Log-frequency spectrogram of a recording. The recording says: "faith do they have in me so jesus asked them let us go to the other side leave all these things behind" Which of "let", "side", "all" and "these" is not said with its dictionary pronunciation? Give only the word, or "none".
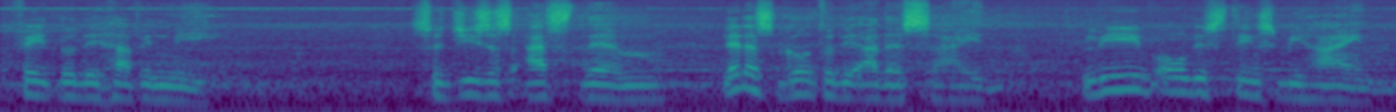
these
